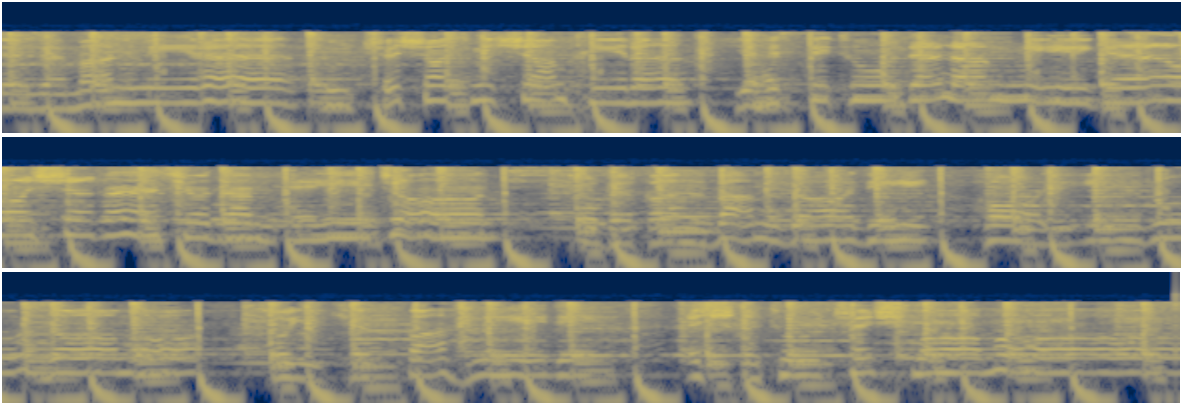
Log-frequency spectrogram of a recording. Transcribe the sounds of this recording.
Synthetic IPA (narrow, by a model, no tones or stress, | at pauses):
d̪̥elemænmiːɾet̪ʰut͡ʃʰeʃɒt̪ʰmiːʃæmχiːɾæjeɦest̪iːt̪ʰud̪e̞læmːiːɟeɒːʃeɣeʃod̪æmejd͡ʒɒːnt̪ʰo̞be̞ɣælbæmd̪ɒːd̪ihɒːliinɾuzɒːmot̪ʰojikʰefæhmiːd̪iː | eʃɢet̪ʰot͡ʃʰeʃmɒːmo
